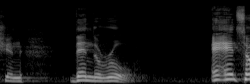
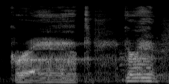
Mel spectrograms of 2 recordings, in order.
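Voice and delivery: spooky whisper-call; 10 semitones lower than usual. Retold or imitated. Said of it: "making this little noise".

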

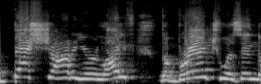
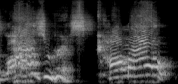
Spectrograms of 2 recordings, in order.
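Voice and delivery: a raised, higher call into the grave; commanding call; 7 semitones higher than usual. Retold or imitated. Jesus at the tomb calling Lazarus out, commanding and higher. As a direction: call the dead man out with authority.

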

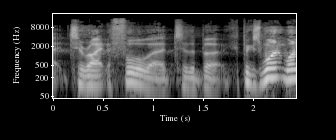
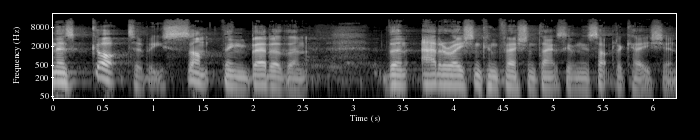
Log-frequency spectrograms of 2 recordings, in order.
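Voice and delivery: normal talking voice

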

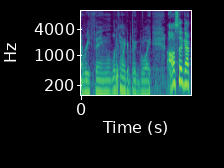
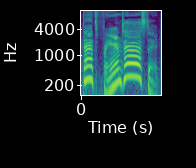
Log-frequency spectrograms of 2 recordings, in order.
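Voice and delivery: excited; 8 semitones higher, 5 dB louder, much slower than usual. Retold or imitated. Delighted at the bargain.

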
